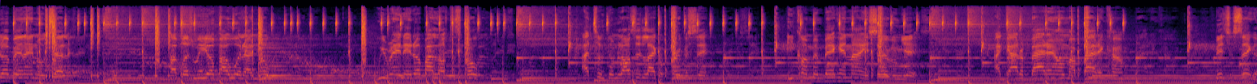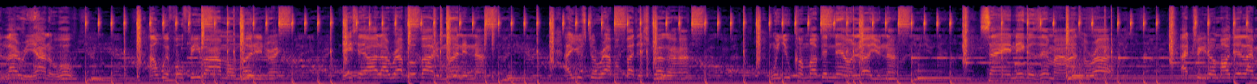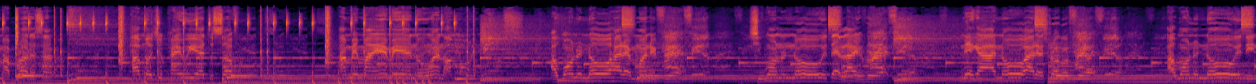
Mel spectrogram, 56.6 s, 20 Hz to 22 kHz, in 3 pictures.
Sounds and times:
Rhythm and blues: 0.0 - 56.5
Soul music: 0.0 - 56.5.

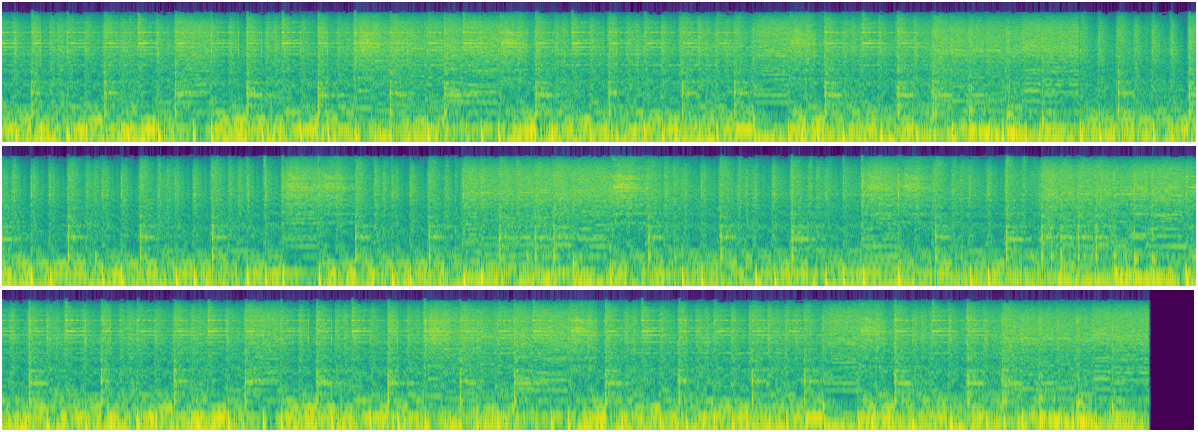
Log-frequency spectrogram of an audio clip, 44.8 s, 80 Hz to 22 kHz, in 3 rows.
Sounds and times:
Music: 0.0 - 44.2.

